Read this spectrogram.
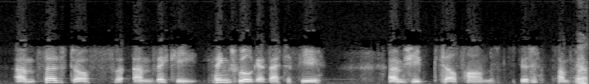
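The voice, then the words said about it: Out of breath, breathy voice. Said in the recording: “I'm a bit out of breath there ... you come back when you're a bit more less breathy”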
